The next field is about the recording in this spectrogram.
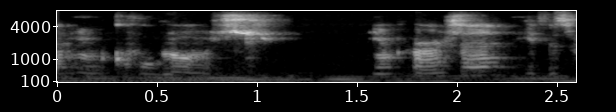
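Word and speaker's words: کوروش: English people call him Cyrus, but in Persian we call him Kuros. In Persian it is pronounced kudo but in English you would call them call him Cyrus.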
